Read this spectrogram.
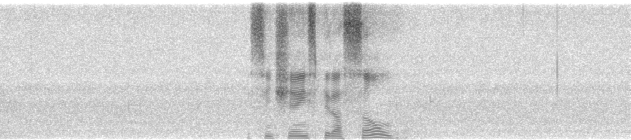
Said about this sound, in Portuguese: E hoje eu estou aqui usufruindo do privilégio de morar numa área rural com natureza abundante e exuberante. Estou aqui numa cachoeira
